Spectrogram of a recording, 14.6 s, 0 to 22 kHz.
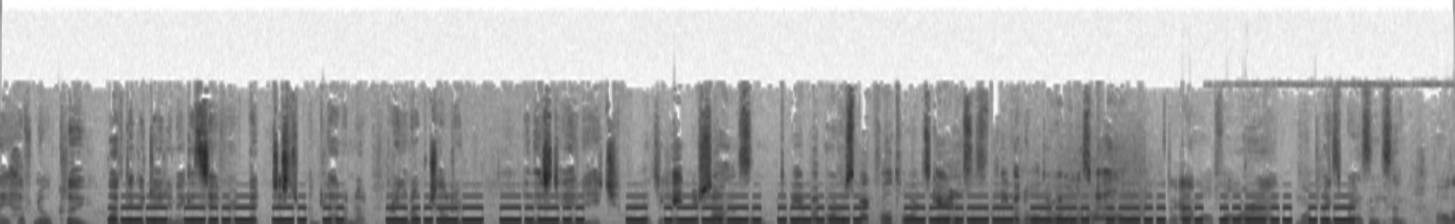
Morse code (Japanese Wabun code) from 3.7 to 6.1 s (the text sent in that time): ユキ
